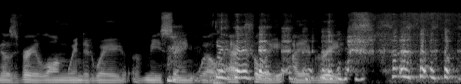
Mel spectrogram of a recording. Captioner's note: all laugh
